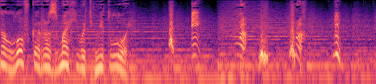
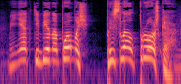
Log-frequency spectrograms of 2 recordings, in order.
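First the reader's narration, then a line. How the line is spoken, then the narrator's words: Human voice. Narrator (Russian): Он человеческим голосом сказал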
